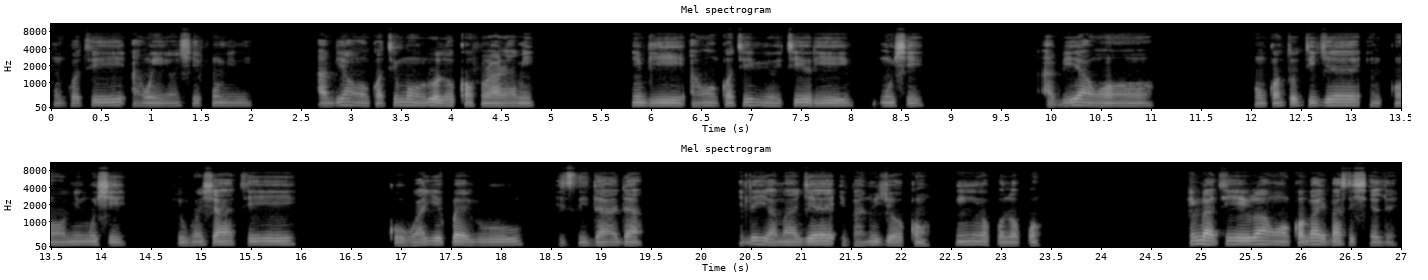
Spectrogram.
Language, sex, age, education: Yoruba, male, 30-45, tertiary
